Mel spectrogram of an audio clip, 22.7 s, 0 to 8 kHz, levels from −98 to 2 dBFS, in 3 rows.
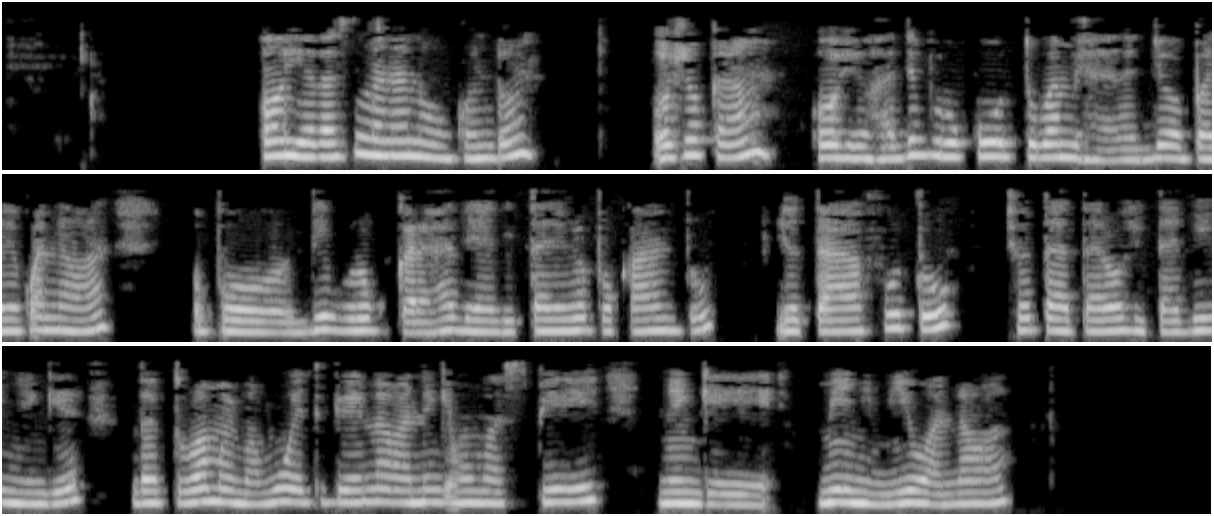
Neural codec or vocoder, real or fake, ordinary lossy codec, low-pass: vocoder, 24 kHz, 100 mel bands, Vocos; fake; MP3, 24 kbps; 7.2 kHz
